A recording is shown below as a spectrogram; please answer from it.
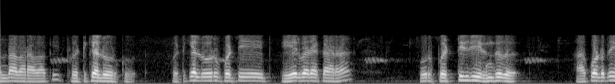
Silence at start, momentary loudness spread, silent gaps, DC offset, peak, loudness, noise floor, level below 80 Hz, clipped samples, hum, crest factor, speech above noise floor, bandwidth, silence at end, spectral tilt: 0 s; 13 LU; none; 0.5%; 0 dBFS; -15 LUFS; -41 dBFS; -52 dBFS; under 0.1%; none; 14 dB; 27 dB; 4 kHz; 0 s; -11 dB/octave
